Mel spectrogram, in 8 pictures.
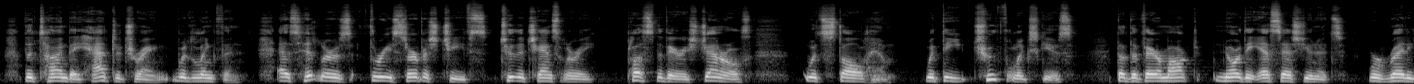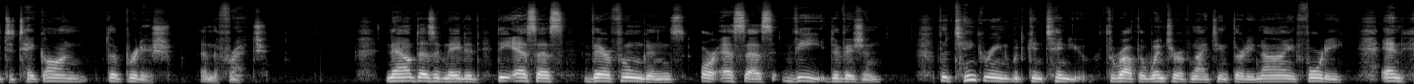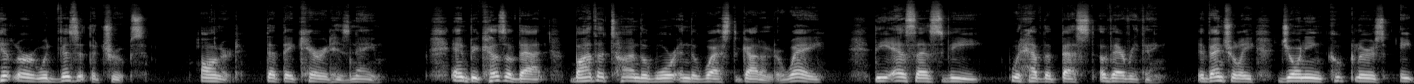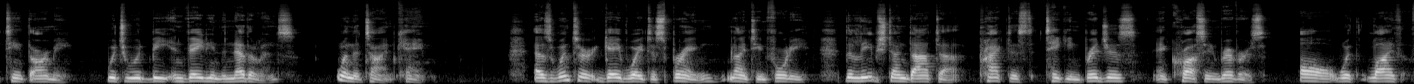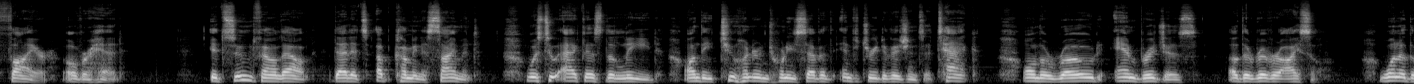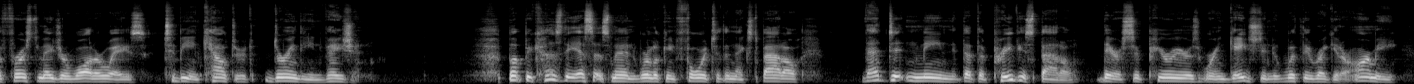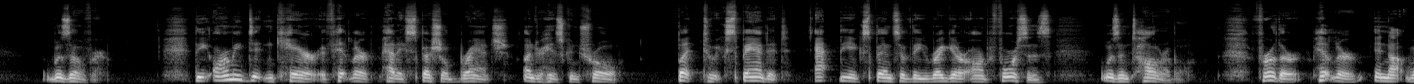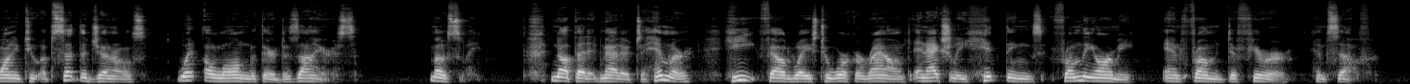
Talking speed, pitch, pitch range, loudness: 140 wpm, 150 Hz, 140-170 Hz, -19 LUFS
